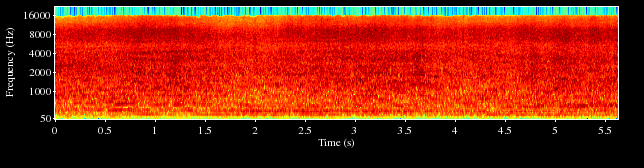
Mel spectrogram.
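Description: Several race car engines roar loudly together.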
